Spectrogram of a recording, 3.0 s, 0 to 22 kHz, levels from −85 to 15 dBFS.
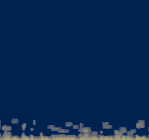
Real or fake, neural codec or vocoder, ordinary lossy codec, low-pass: real; none; none; 3.6 kHz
